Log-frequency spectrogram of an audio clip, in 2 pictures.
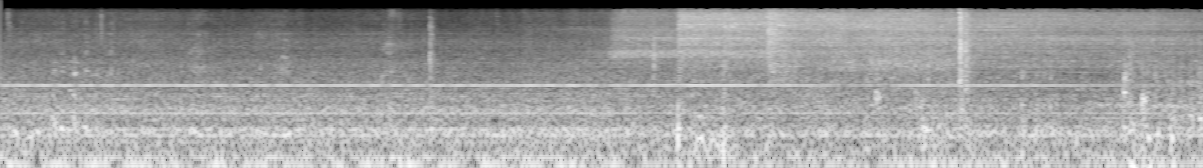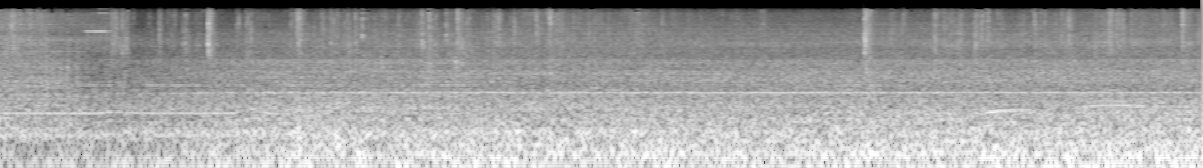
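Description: Passenger train running: a steady rumble with a faint steady whine through the first half, growing louder in the second half, with a heavy deep rumble near the end.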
